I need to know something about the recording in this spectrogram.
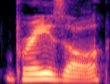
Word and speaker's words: Brazel: And a rancher named William Mac Brazel, I think that's how you pronounce it. I'm going to spell it for you. It's B R A Z E L.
